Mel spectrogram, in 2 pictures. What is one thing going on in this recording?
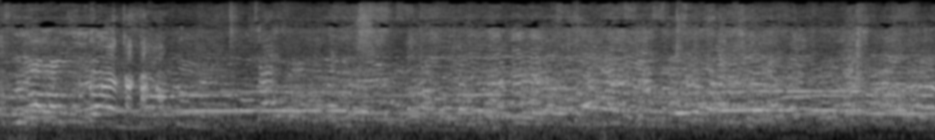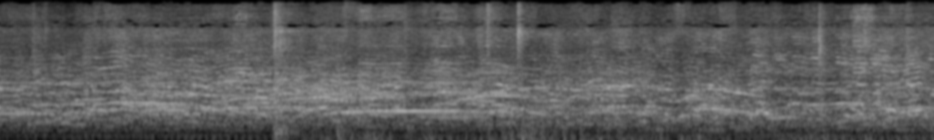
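A crowd of men and women talks and shouts loudly all around, close by.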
